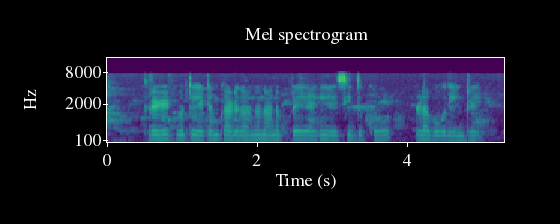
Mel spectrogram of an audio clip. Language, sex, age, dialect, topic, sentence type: Kannada, female, 56-60, Central, banking, question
